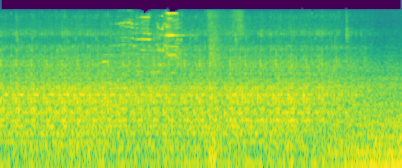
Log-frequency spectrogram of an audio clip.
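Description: A bus door folds shut with a clatter.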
